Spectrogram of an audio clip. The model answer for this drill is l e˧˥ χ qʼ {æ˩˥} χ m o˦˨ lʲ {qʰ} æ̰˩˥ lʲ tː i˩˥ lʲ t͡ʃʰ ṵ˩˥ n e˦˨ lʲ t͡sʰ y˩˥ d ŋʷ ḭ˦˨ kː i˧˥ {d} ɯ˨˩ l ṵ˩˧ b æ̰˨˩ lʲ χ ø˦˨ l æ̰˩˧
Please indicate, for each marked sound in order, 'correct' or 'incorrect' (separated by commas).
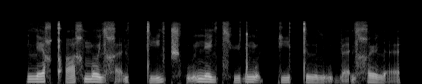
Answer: correct, incorrect, incorrect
